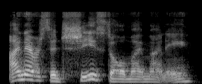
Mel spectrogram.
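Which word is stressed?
she. The stress falls on the word 'she'. Someone else took it. "I actually thought this other person did it"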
